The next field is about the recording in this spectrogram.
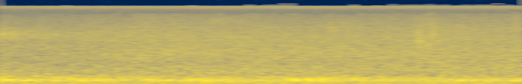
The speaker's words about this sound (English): The rain comes with freshness and what? Calmness.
